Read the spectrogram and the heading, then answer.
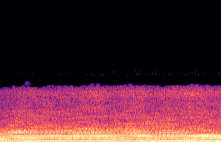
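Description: A passing Union Pacific train sounds its horn in one long, unbroken blast, a loud steady chord of layered tones held over a low rumble from the train, with no one talking.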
